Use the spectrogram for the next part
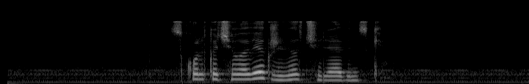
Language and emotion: Russian, neutral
